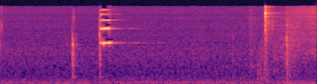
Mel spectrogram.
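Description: A small button click, then a single short electronic beep from a Cascade Power Pro spin-bike console as it is switched off at its power button. Another faint click comes near the end.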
